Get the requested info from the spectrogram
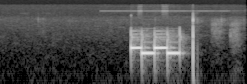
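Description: Four quick electronic beeps alternating between a higher and a lower pitch (high, low, high, low), starting about one and a half seconds in, followed by a single short click.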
